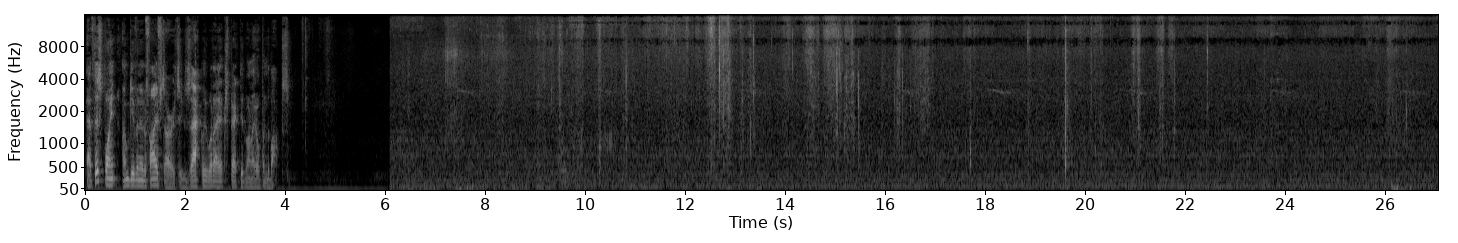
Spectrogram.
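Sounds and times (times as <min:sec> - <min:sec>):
steady low hum: 0:00.0 - 0:27.0
handling clicks and rustles: 0:06.4 - 0:24.0.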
